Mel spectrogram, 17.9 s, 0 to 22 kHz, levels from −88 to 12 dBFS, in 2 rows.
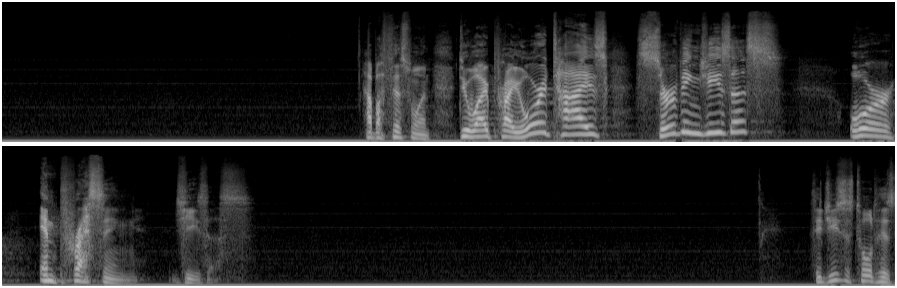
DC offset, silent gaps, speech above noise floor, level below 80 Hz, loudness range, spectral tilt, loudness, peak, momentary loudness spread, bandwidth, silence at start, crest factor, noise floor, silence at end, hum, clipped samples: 1%; none; 45 dB; -60 dBFS; 17 LU; -4.5 dB/octave; -23 LUFS; -2 dBFS; 17 LU; 16.5 kHz; 0 s; 26 dB; -69 dBFS; 0 s; none; under 0.1%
